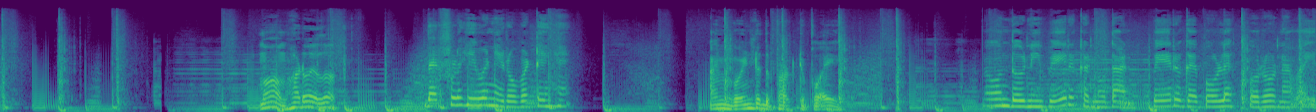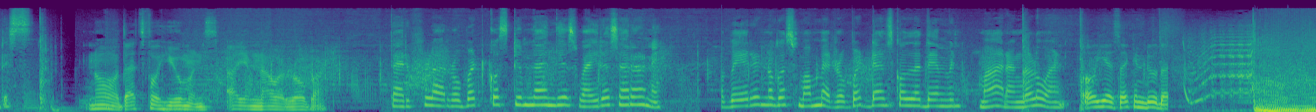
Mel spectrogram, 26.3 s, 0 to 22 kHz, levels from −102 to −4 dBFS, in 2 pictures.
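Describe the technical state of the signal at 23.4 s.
At 23.4 s the signal is intact, with no dropout, clipping, glitch or other audible fault.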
